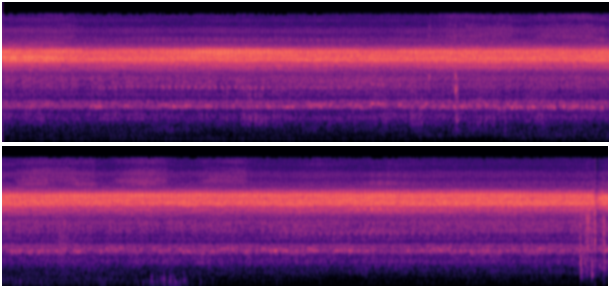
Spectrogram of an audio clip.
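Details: High, ringing buzz of a male Ezo cicada heard on a mountain walk, continuous and dominant, with scattered faint clicks and soft low rumbling in the background.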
